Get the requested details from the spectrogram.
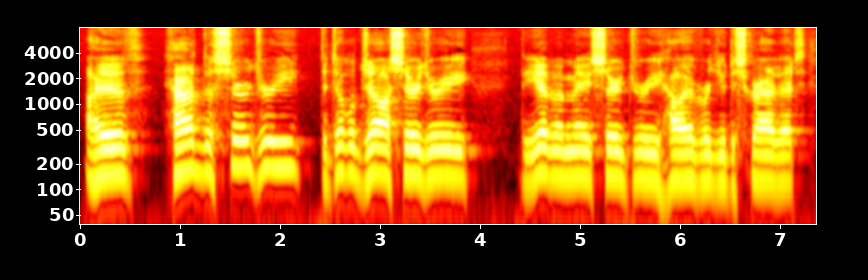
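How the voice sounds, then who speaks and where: A man's voice: fairly high pitch, fairly even intonation, normal speed, clear, resonant tone. A man giving a casual update to camera, talking with difficulty through a restricted jaw held by rubber bands after surgery, with saliva pooling in his mouth.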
